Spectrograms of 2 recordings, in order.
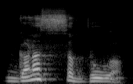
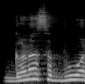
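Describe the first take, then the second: First: गणसभुव with a held double s, ganas-sabhuv; slow गणसभुव, hold the doubled s; correct double s. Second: गणसभुव with a single short s; गणसभुव rushed with one s, the mistake; wrong ganasabhuv. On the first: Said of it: "double स है". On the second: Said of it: "गणसभुव नहीं". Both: Shown as a demonstration.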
